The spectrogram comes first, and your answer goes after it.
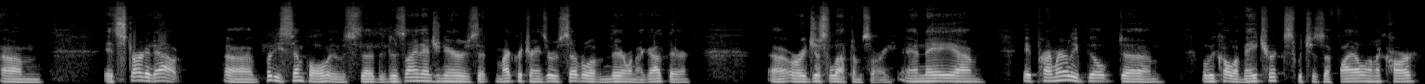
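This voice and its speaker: Male interviewee, engineer type. Chatty, wandering, stop-start delivery, average pitch, close dry sound. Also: steady tone, no room sound. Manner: rambling, halting, talkative. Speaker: interview guest, model train design engineer. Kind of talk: casual, detailed interview talk.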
